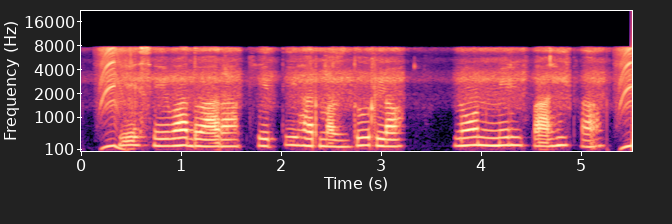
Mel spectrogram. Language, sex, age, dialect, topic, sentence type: Chhattisgarhi, female, 25-30, Eastern, banking, question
